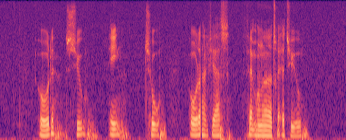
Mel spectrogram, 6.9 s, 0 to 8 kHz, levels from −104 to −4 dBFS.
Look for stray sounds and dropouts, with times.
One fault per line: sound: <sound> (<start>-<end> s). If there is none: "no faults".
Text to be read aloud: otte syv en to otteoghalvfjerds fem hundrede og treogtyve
sound: dropout (4.0-4.0 s)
